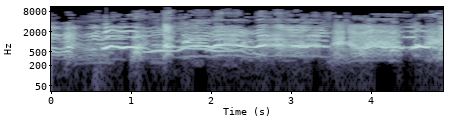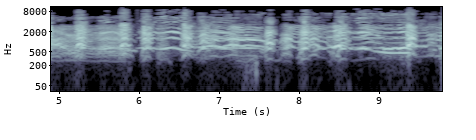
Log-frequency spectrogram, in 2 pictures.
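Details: Two Siberian huskies howling together before training, wolf-like: long wavering tonal howls that rise and fall and overlap, with short yelps and breaks between, continuous for about ten seconds.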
